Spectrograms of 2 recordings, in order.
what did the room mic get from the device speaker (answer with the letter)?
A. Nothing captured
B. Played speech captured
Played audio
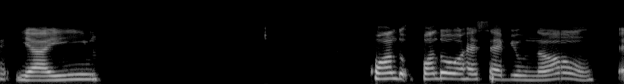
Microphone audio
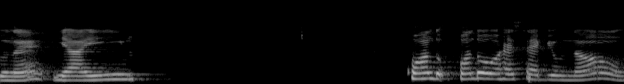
B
